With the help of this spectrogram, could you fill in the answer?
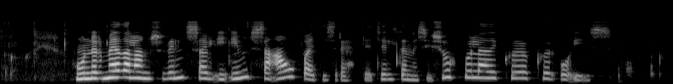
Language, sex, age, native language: Icelandic, female, 30-39, Icelandic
